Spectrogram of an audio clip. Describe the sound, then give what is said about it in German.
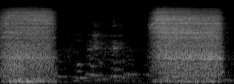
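Two loud, breathy hisses of air blown through pursed lips as the kangaroo tries to whistle, each about half a second long, with no clear whistle tone emerging; a softer murmur of breath fills the pause between them. “Es bläst nochmal Luft durch die Lippen.”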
